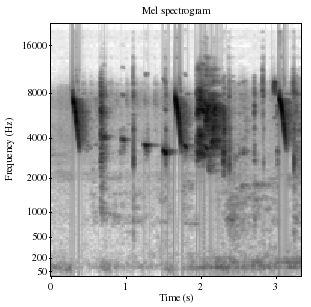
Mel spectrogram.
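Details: Sunbird known locally as kolibri ninja, recorded to train birds to sing: sharp high descending whistles spaced about half a second apart, mixed with a brief buzzy burst and soft low rumble behind.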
